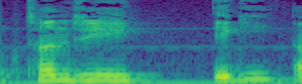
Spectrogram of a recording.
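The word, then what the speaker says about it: Tunji Ige: So Tunji Iggy, I believe. It's spelled TUNJIIGE or space IGE.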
